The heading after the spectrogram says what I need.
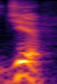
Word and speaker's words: GIF: But when you pronounce it, according to the inventor, it's GIF.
